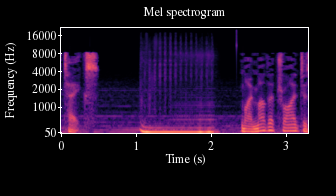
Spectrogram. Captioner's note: electrical noise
